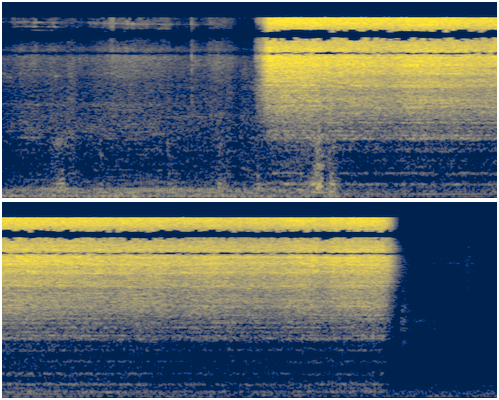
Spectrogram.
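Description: Compressed air from a shop compressor's hose hissing loudly into a freshly mounted tyre on an alloy rim. It starts abruptly about two and a half seconds in, after a couple of knocks from handling the wheel, holds steady for about six seconds, then cuts off sharply.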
